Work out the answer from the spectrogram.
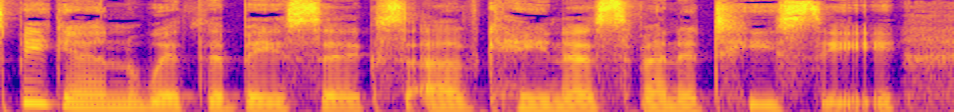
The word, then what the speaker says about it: Canes Venatici: It's also worth mentioning that I've heard the pronunciation Canis Venatici as well, so I think it just depends on wherever you're located on the globe and what regional accent you have with this.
